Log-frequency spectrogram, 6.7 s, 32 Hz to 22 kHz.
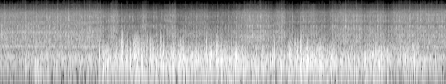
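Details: HV48 diesel bus on route 335: loud, uneven rod knock at about three per second rising over the rumble after a couple of seconds; cause unconfirmed.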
